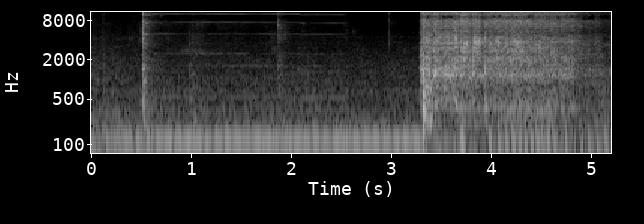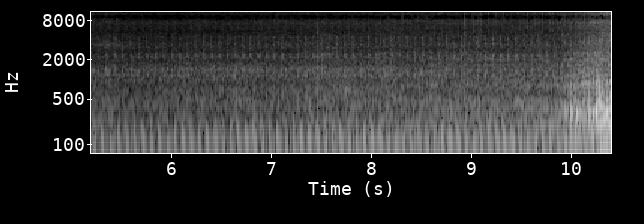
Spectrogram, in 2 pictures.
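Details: Honda Scoopy i scooter after ECU replacement, previously hard to accelerate with a ticking noise: engine starts, settles into a steady even idle and revs cleanly in short bursts, back to normal.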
